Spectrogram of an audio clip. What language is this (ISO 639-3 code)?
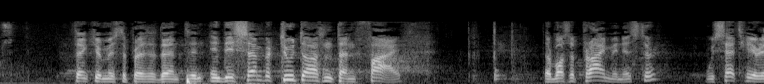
eng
